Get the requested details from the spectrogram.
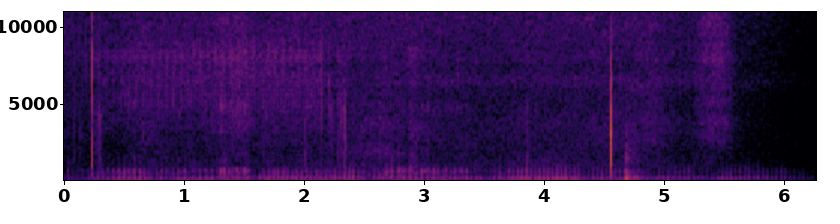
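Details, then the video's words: Domestic cat purring steadily close to the microphone, recorded in stereo from ear to ear with no talking; a low, continuous rumbling throb with a brief click near the end. "ASMR Cat: Purring"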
